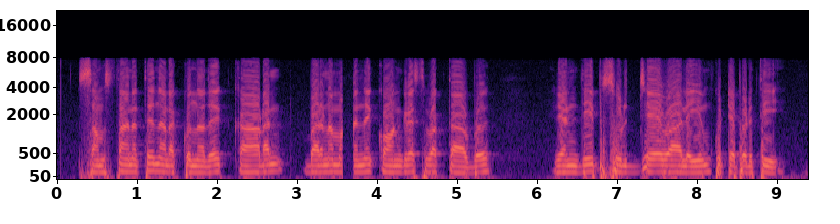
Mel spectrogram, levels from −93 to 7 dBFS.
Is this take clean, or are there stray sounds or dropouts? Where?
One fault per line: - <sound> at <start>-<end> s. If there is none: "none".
- dropout at 3.6-3.7 s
